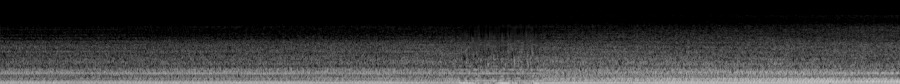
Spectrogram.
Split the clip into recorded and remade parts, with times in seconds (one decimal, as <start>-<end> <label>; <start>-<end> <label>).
0.0-4.6 recorded; 4.6-5.4 remade; 5.4-9.0 recorded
